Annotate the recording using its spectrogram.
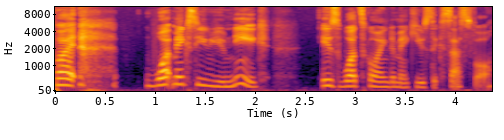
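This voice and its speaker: In an animated tone with ordinary pitch variation, a woman speaks in a dry, close recording with no echo, very clean with a silent background. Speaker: podcast host, online business coach. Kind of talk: solo podcast monologue. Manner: fast.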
